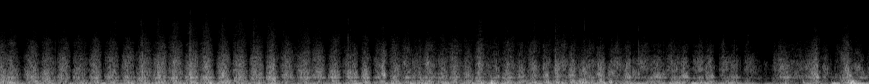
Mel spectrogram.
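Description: Short fingernails scratch over the black foam windscreen of a condenser microphone, producing a dense, continuous scratchy rumble made of rapid strokes. The sound is heavy in the low end with little high content, holds a steady level throughout, and swells into a louder burst at the very end.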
